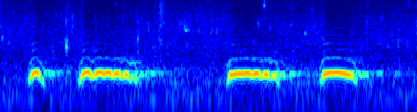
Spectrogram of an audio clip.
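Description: Mexican spotted owl hooting in a forest in Rocky Mountain National Park, Colorado: four low, steady hoots, the first short and the rest longer, spaced unevenly and clear against quiet surroundings.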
